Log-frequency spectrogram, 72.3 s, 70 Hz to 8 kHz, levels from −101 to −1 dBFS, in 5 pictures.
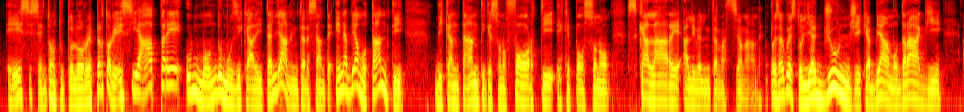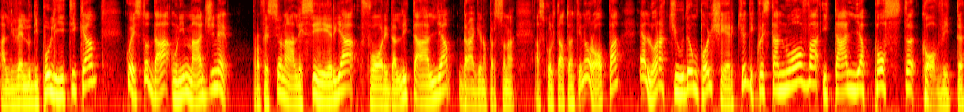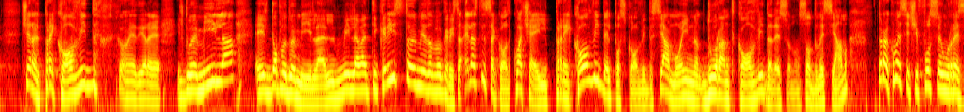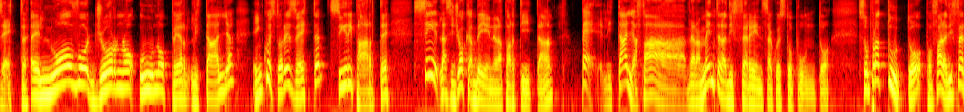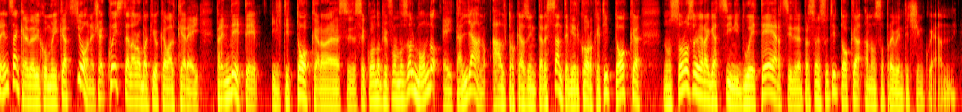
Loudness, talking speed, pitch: -27 LUFS, 165 wpm, 125 Hz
